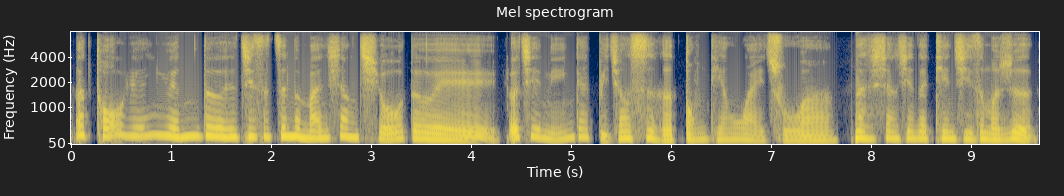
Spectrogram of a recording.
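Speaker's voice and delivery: high-pitched jeering taunt; mocking. Villains mock the monk's name.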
